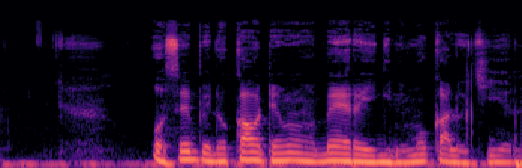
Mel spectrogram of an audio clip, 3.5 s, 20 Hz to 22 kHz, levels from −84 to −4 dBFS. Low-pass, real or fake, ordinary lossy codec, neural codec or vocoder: 14.4 kHz; real; none; none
